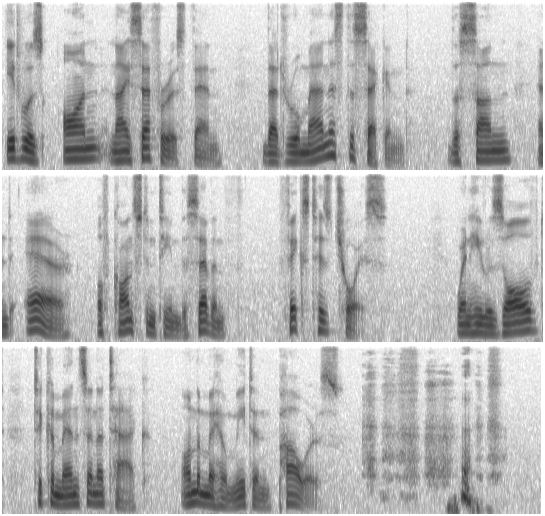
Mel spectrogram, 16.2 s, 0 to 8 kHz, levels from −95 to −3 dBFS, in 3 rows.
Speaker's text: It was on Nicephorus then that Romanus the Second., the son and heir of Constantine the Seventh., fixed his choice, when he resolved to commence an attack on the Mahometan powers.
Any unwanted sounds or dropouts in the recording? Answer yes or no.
yes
